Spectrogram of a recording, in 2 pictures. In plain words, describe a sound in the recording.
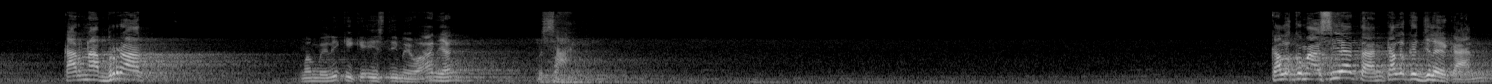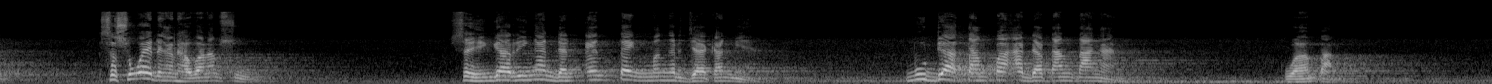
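A man speaks with animation into a microphone in a reverberant hall, pausing between phrases.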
